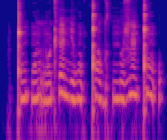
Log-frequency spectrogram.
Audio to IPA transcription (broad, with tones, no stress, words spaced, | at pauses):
ǃũ˩˧põ˩˧ rõ˩˧ʈʰɛ˥˧ ŋe˧˩wõ˧˩ʔǃɔ˧˩ldo˩˧k ŋʊ˧˩ɮɛ̃˥˧ǃõ˥˧ʔ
